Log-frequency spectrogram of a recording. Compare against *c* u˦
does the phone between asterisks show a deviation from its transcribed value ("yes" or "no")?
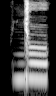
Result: yes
